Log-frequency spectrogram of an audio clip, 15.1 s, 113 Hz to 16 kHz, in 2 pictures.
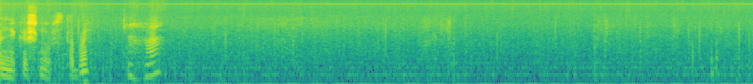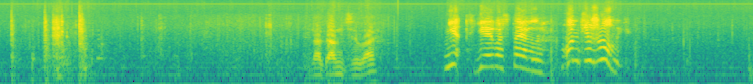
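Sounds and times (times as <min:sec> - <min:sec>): film soundtrack hiss and hum: 0:00.0 - 0:15.0.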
